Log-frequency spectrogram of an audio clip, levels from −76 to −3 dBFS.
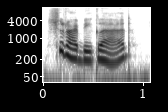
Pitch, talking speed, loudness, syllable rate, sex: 210 Hz, 220 wpm, -17 LUFS, 4.6 syllables/s, female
